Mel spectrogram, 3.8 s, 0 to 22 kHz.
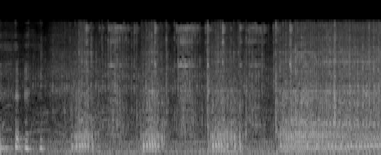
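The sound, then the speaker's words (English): A Husqvarna 550 gas chainsaw, a medium-sized saw, revs in several uneven bursts, then settles into a loud, steady high-pitched whine at full throttle for the last second. “This is a 550, Husky 550. It's a nice little medium-sized ground saw.”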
